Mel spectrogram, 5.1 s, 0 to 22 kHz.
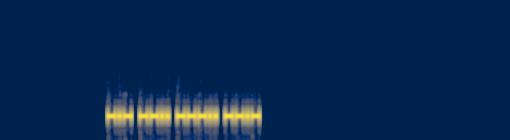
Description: Morse code, heard as a keyed tone, about 46 wpm, 700 Hz. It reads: KZ8Q
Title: USA Call Signs - 4 Characters - Repeated 2x - 45wpm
